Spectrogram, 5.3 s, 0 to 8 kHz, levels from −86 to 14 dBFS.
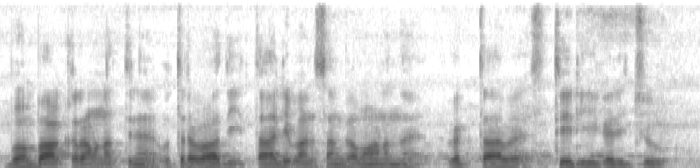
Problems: background sounds at intervals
